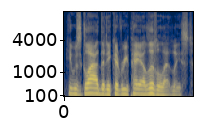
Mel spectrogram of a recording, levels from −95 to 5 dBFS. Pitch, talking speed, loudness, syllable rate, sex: 140 Hz, 340 wpm, -17 LUFS, 7.1 syllables/s, male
